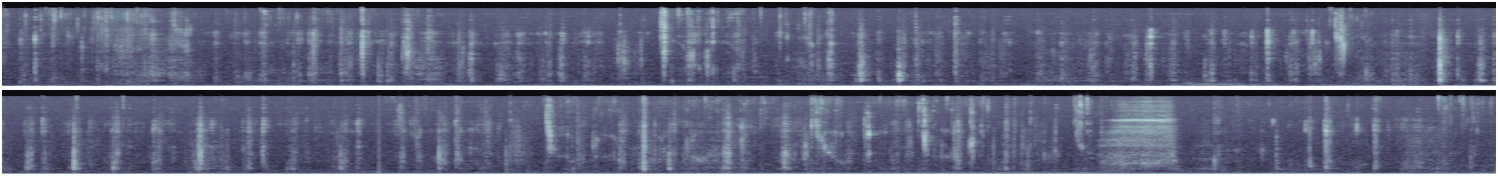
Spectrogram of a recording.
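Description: Close-miked eating sounds: crunching and chewing of crisp food in many short crackles, over a steady low hum.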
